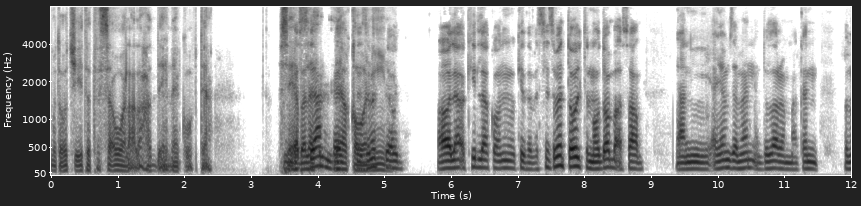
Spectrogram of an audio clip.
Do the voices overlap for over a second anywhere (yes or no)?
yes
